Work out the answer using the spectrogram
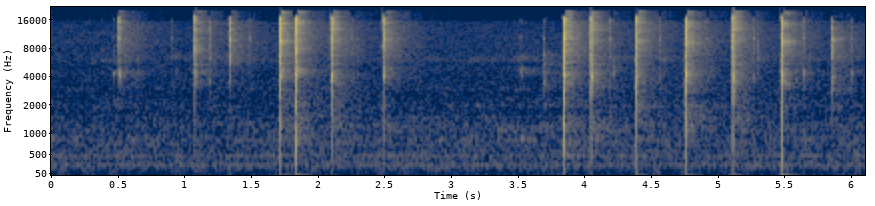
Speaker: you hear that that's the base plate and a cap sliding back and forth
